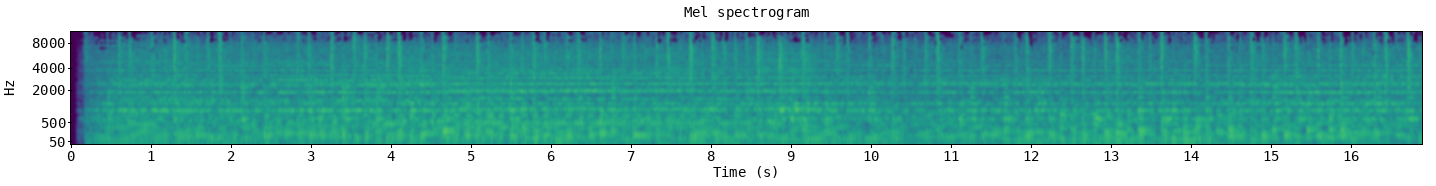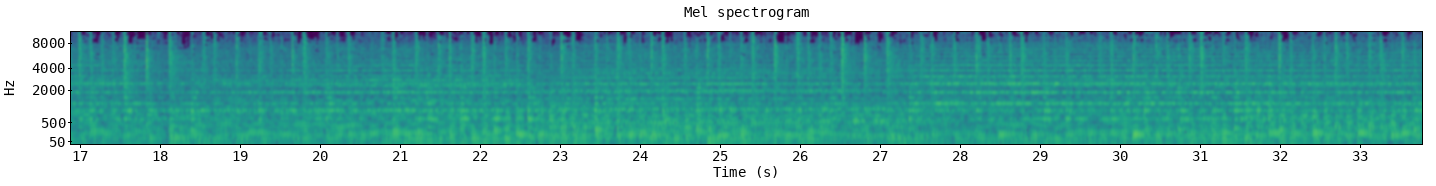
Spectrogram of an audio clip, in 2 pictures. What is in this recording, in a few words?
loop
